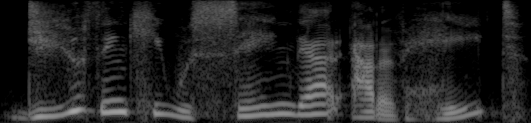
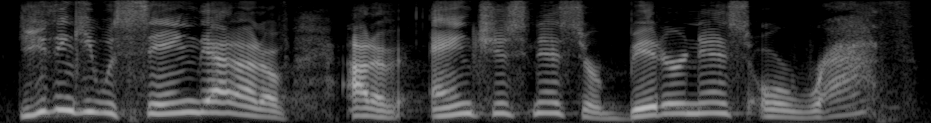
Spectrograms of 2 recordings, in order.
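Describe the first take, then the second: First: Said in the usual way. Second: Faster and louder, pushing the question; pressing harder. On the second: Acted. Preacher pushes the congregation with a quicker, louder question.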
